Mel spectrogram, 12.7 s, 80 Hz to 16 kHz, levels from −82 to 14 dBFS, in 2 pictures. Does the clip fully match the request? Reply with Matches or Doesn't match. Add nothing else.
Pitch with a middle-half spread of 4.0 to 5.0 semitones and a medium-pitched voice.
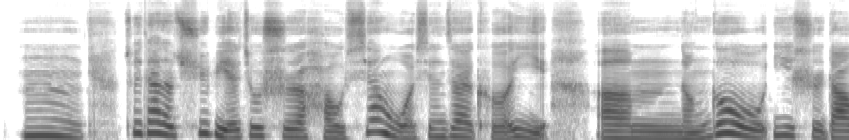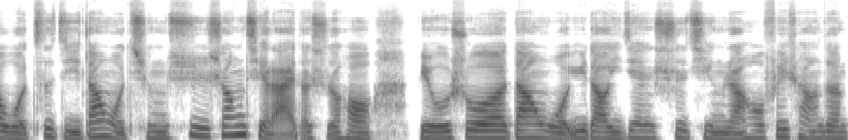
Matches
